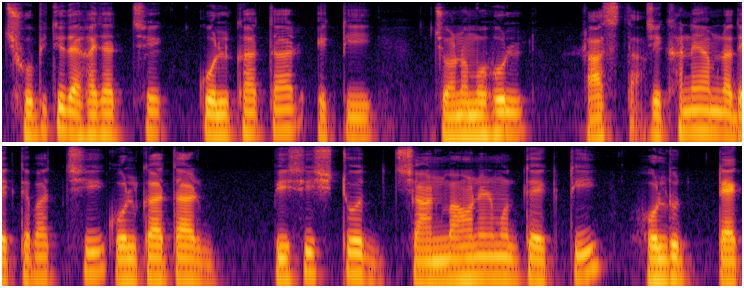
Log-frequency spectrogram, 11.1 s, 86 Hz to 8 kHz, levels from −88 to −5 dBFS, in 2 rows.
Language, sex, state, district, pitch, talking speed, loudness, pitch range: Bengali, male, West Bengal, Kolkata, 110 Hz, 110 wpm, -22 LUFS, 100-115 Hz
